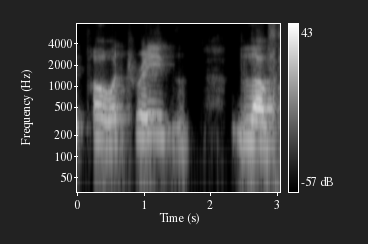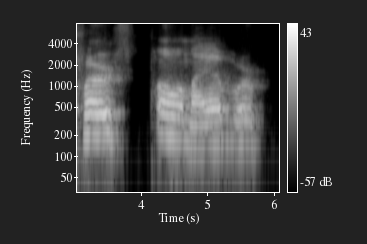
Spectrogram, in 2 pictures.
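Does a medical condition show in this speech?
Yes: traumatic brain injury.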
